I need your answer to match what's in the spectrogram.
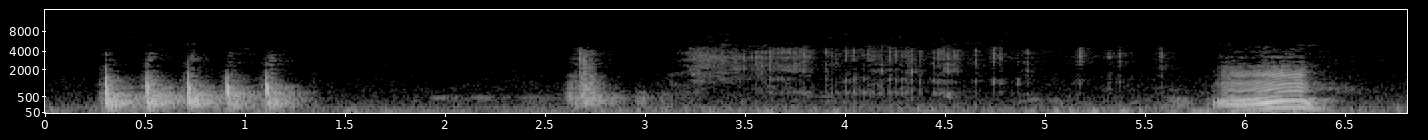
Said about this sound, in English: Well, go ahead, knock.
